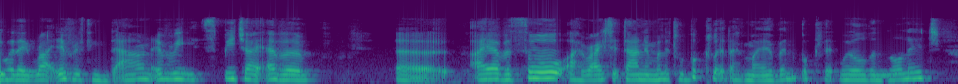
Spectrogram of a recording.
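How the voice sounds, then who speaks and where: With a mid-range voice and the highs cut off in the audio, a Belgian woman who isn't a native English speaker hosts an event in a conversational presentation style. She brings energy to it, acting out brief quotes and beginning sentences again.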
